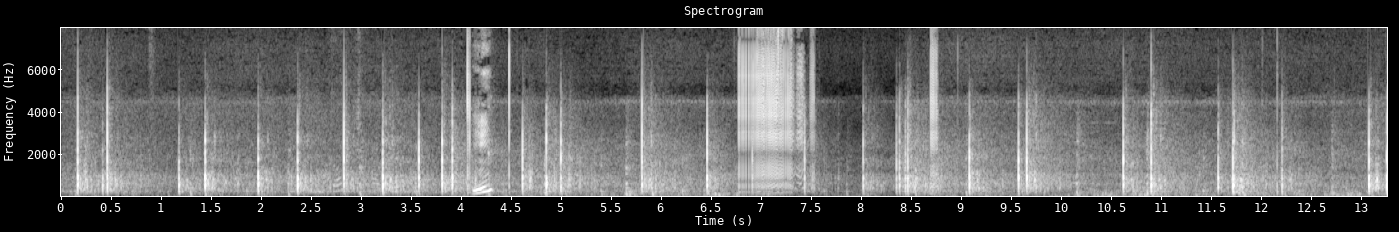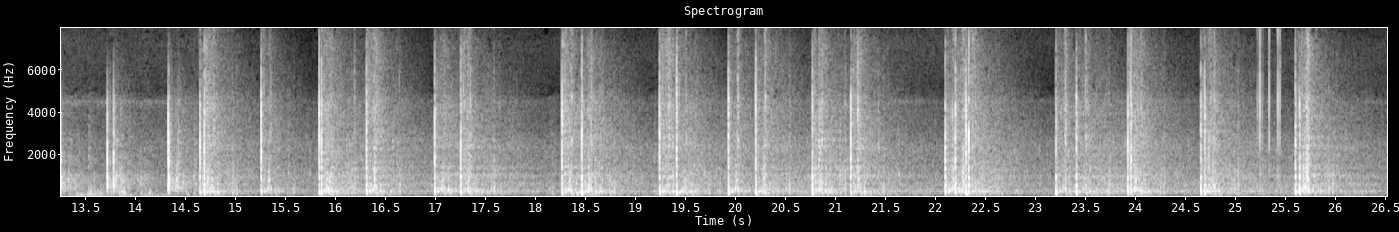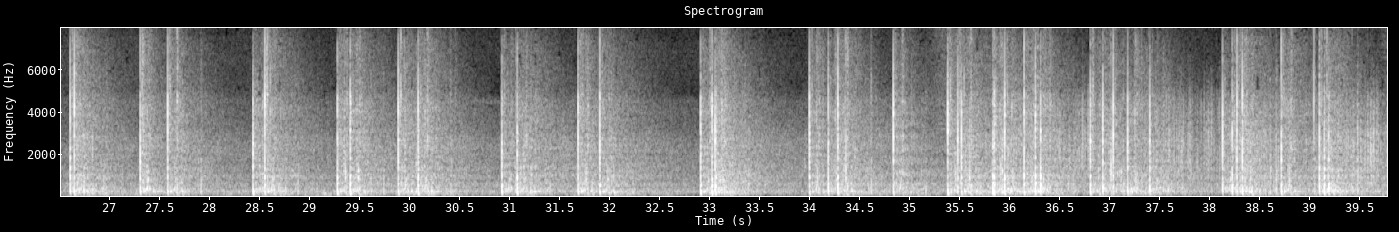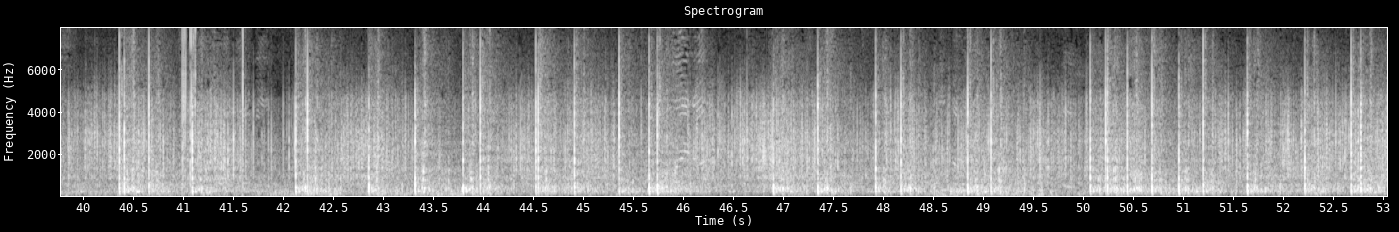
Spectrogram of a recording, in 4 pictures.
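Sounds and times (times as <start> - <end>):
firework shells bursting: 0.0 - 14.8, 25.1 - 25.9, 34.4 - 53.0.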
